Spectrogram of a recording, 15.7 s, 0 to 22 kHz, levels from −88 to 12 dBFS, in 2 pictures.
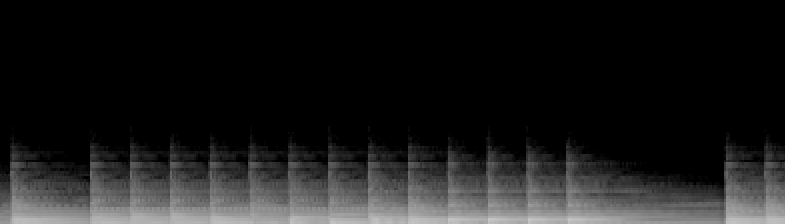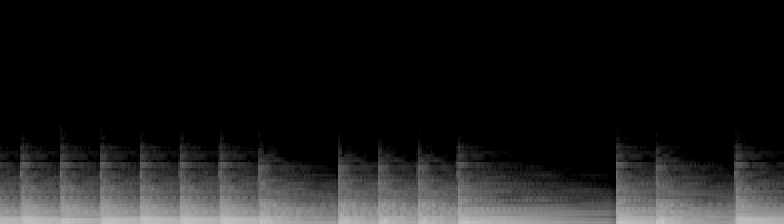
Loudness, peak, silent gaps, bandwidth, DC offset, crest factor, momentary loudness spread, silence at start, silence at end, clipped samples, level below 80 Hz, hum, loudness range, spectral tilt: -19 LUFS; -4 dBFS; none; 6.2 kHz; under 0.1%; 16 dB; 10 LU; 0 s; 0 s; under 0.1%; -54 dBFS; none; 4 LU; -8 dB/octave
